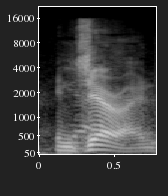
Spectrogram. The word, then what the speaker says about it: injera: Today we're doing some injera. Is that how you say it? Injera? Injera.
